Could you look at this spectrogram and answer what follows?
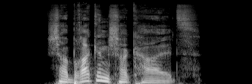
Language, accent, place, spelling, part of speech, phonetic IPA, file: German, Germany, Berlin, Schabrackenschakals, noun, [ʃaˈbʁakn̩ʃaˌkaːls], De-Schabrackenschakals.ogg
- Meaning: genitive singular of Schabrackenschakal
